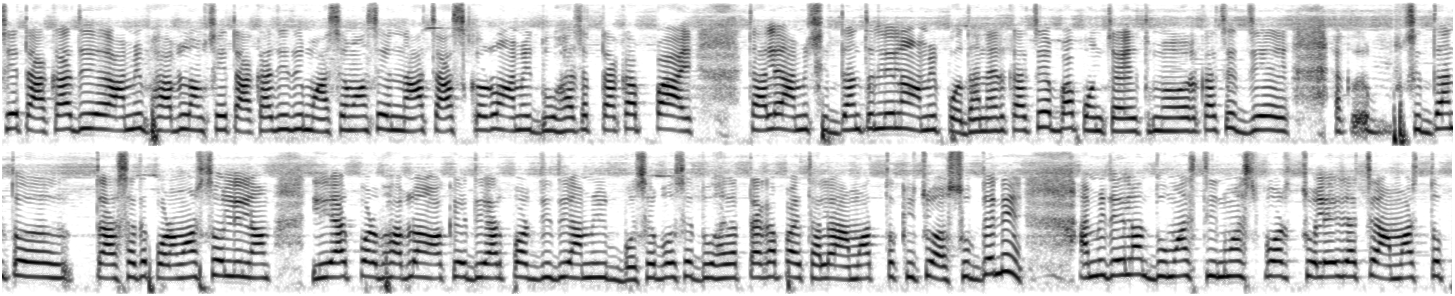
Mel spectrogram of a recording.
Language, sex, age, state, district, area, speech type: Bengali, female, 18-30, West Bengal, Paschim Medinipur, rural, spontaneous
